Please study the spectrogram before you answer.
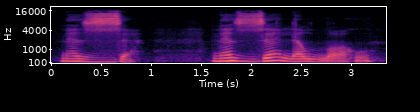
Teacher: اللہ تعالیٰ کے نام میں جو لام ہے وہ ہے لام جلالہ، اس کو ہیوی پڑھا جائے گا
